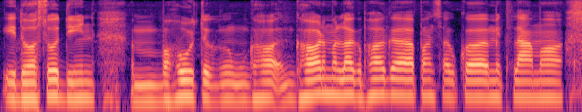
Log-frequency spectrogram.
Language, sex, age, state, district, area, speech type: Maithili, male, 18-30, Bihar, Darbhanga, rural, spontaneous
